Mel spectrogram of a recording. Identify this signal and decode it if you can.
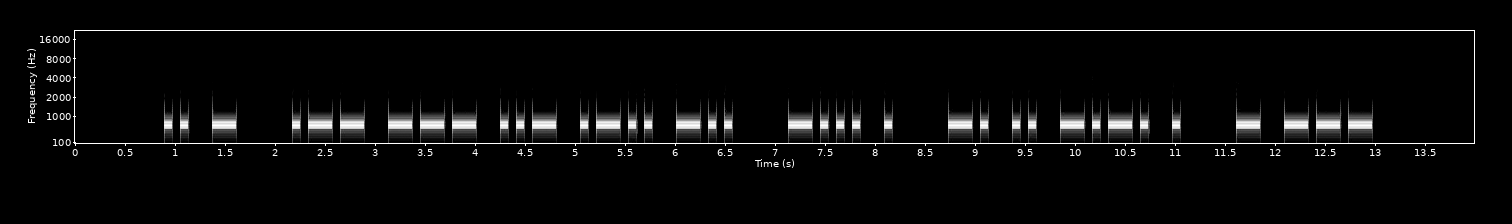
Morse code, heard as a keyed tone, about 15 wpm, 700 Hz. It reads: IT WOULD BE NICE TO
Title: Sets of 5 Words Encore2 15wpm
